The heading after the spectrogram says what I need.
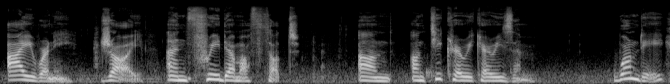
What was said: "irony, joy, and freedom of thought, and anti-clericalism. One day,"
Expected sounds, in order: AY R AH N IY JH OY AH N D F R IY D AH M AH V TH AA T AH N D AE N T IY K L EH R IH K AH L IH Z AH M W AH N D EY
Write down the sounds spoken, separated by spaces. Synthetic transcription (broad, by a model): AY R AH N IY JH OY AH N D F R IY D AH M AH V TH AA T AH N D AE N T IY K EH R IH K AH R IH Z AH M W AH N D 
